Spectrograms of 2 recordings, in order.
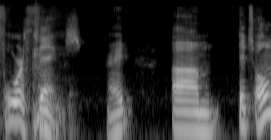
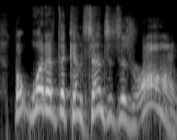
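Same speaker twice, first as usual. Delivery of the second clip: raised, pitched-up loud yell; 8 semitones higher than usual. Speaker reenacts yelling at their phone during an interview; retelling a yell. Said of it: "i'm yelling at my phone going".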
